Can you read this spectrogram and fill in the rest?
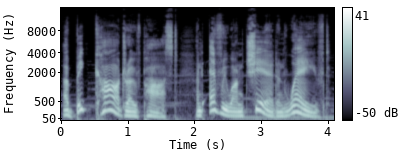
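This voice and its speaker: A man reading a children's storybook aloud in a slow, very expressive storytelling way. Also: fairly low pitch, soft background music. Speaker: storybook reader. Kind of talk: children's read-aloud narration.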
